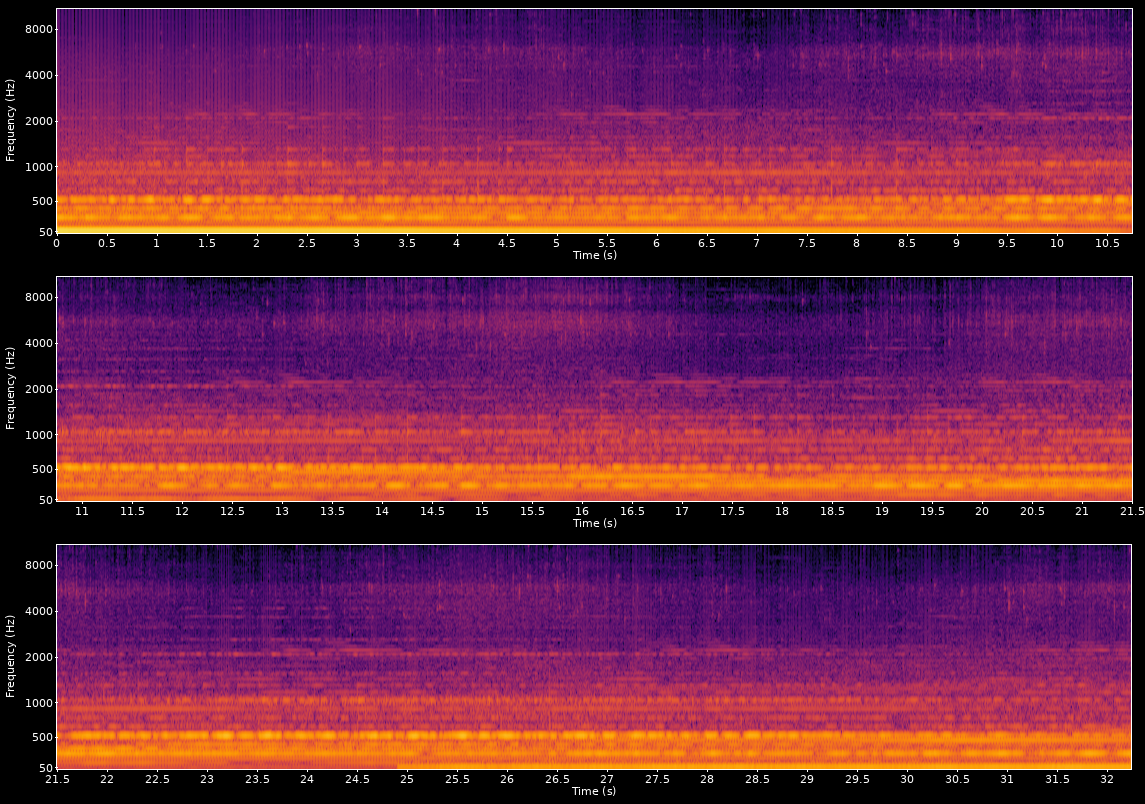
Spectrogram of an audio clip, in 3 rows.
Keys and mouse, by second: 1.6 v, 1.8 click, 2.7 t, 3.0 click, 3.4 click, 4.3 Return, 4.5 click, 8.5 Return, 10.6 click, 12.0 Return, 12.1-14.0 typing, 20.5 click, 23.1-23.7 typing, 26.5 space, 26.7 click, 26.8 space, 28.6 v, 29.0 click, 30.2 click, 31.0 right click.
